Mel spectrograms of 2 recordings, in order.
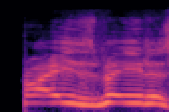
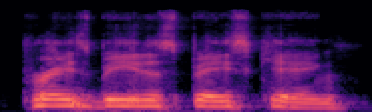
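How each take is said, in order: First: The voice sounds electronically altered by processing. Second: The voice sounds natural and unprocessed.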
